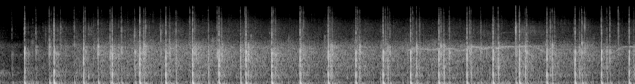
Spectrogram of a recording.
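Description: Audience and panel applauding, with many sharp individual hand claps standing out above the general clapping.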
